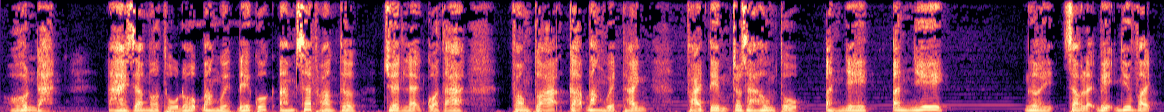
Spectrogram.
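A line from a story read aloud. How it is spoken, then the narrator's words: Panting. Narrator (Vietnamese): Yến Nam Thiên thở hổn hển nói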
